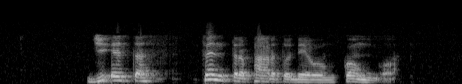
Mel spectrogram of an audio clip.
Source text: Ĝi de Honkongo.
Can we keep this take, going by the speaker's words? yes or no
no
